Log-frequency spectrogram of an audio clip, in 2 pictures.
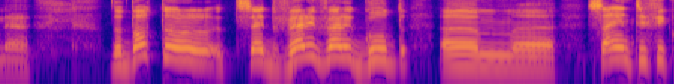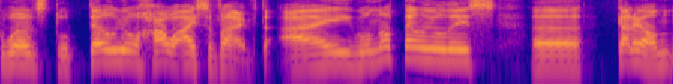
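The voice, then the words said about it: Put-on Russian accent. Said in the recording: “Speaking in a Russian accent”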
